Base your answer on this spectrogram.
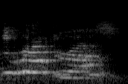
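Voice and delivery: very high, loud, slow cry of alarm; mock panic. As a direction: wail it like paranoid villagers. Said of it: "they're like".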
